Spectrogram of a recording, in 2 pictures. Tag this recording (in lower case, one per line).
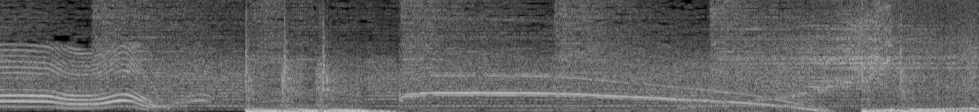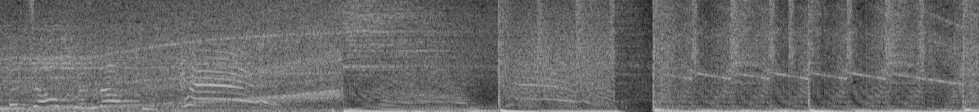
electronic music
dubstep
music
